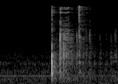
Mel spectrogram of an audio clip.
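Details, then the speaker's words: Repaired Bob Beck protocol magnetic pulser (230 V mains, resoldered power board), paddle held above a screwdriver: faint fan hum, then a sharp pop followed quickly by two crisp relay clicks; the pulser fires a strong pulse properly. "Și acum a dat un impuls, dar vorbeam eu. O să auziți că face un poc și se aude și releul."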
